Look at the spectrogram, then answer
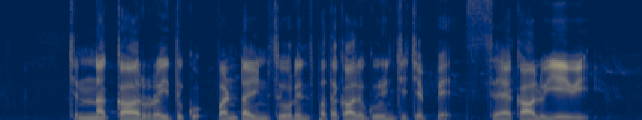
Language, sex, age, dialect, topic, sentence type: Telugu, male, 18-24, Southern, agriculture, question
